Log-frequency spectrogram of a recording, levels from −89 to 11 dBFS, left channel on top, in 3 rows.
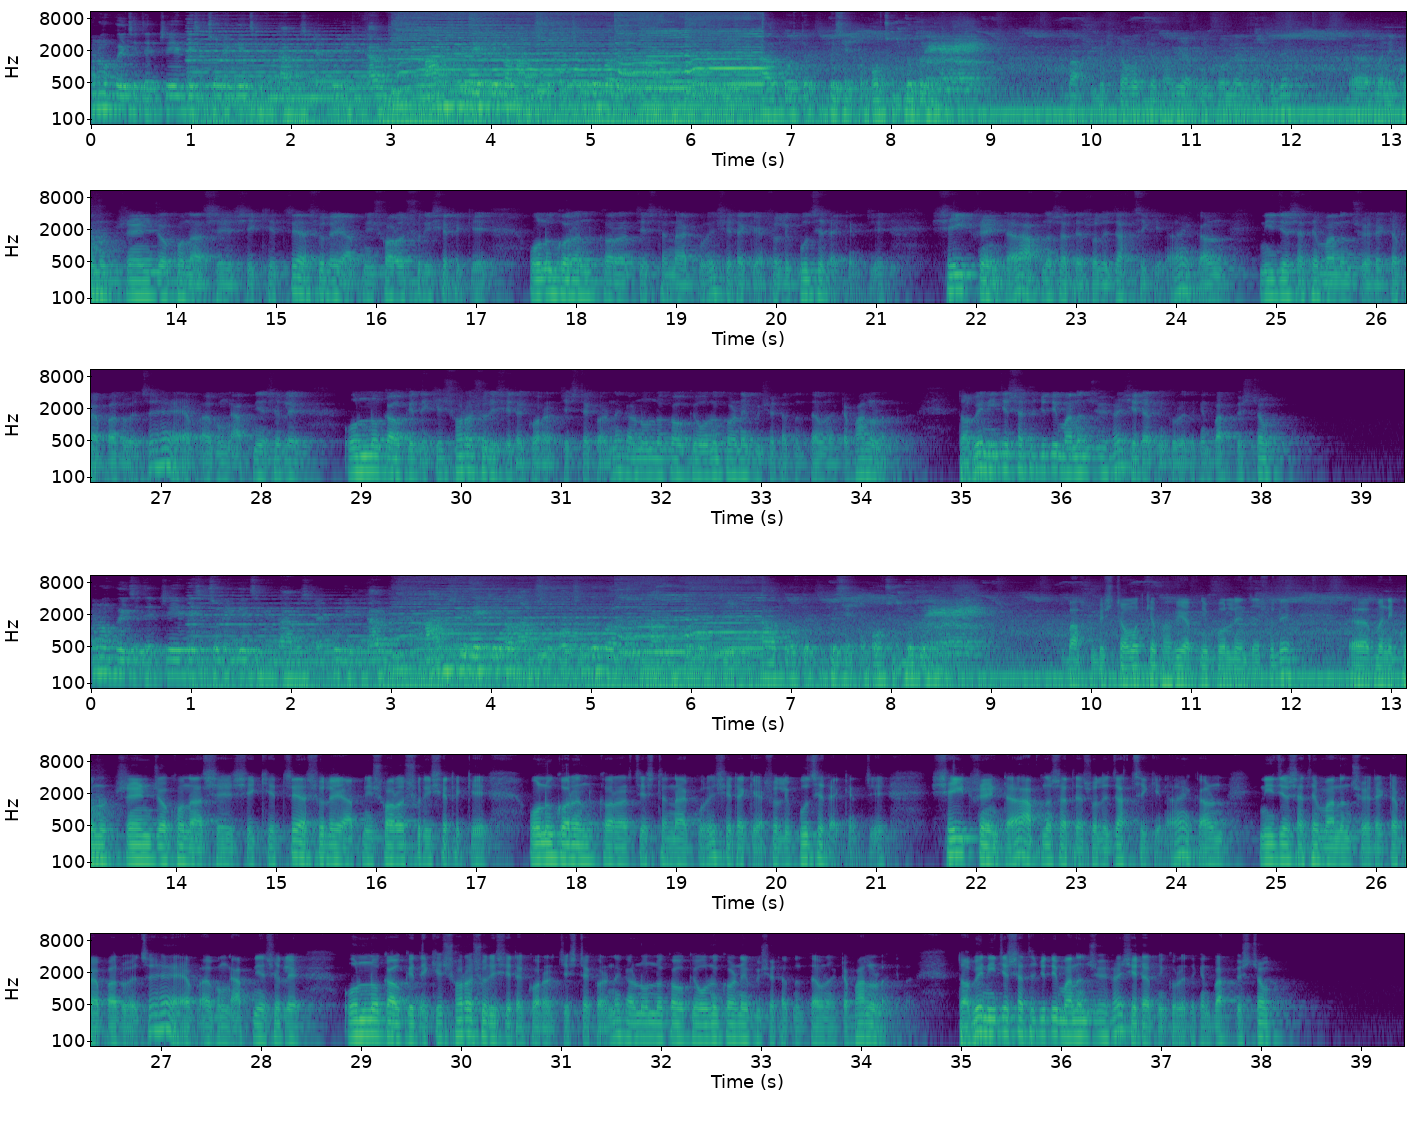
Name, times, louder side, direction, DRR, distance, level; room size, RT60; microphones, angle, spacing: voice 1, 0.0-8.6, left 1 dB, 85° left, 0 dB, 1.6 m, -29 dB
sound 1, 0.9-6.7, left 5 dB, 35° left, 0.3 m, -27 dB
sound 2, 3.2-13.3, left 1 dB, 10° left, 1.1 m, -35 dB
voice 2, 9.7-34.3 34.7-38.1, right 4 dB, 85° right, 12 dB, 0.5 m, -30 dB
7.2 x 4.1 x 5.0 m, 0.91 s
head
